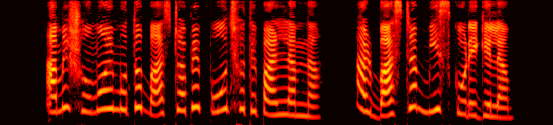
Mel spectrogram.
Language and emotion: Bengali, sad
